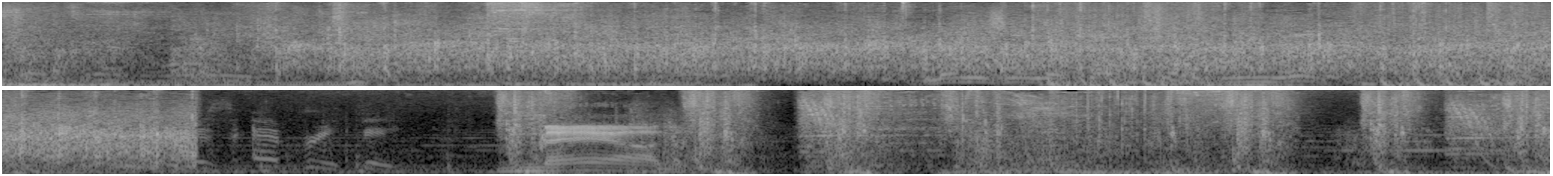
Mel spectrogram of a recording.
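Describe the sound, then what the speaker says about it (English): An audience applauds in a sustained burst for several seconds, then it cuts off and people talk over sparse background noise. "they're clapping before he's even done"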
